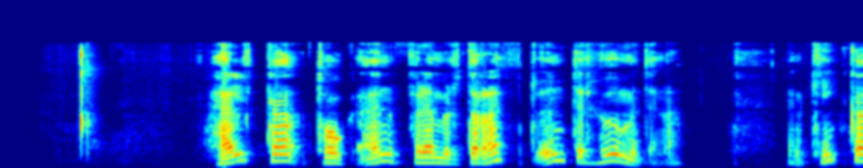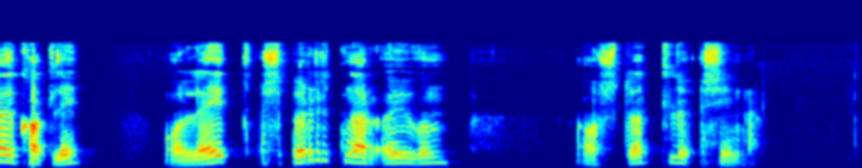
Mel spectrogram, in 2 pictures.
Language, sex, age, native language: Icelandic, male, 50-59, Icelandic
